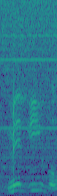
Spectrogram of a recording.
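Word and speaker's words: mediaeval: period and that whole terminology of that word mid evil we have to look at that word it is spelled pronounced excuse me mid evil but it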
